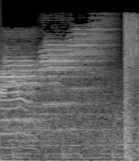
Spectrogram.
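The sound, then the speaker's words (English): A synthesized cat meow rings out from a monster's Meow move in a video game battle, one long, bright, drawn-out harmonic cry that ends with a short noisy burst. “Foe Mayanigo used Meow.”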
